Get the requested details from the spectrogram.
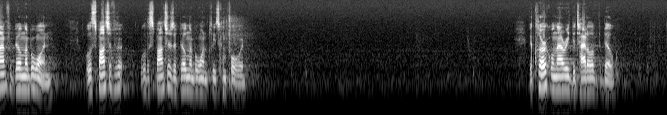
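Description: A man speaks calmly into a microphone, heard over a loudspeaker in a large room.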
